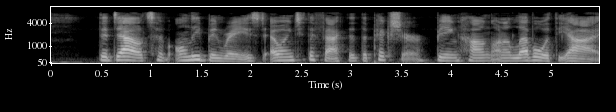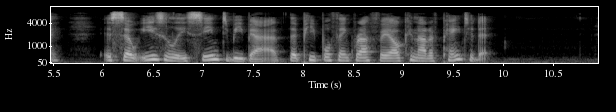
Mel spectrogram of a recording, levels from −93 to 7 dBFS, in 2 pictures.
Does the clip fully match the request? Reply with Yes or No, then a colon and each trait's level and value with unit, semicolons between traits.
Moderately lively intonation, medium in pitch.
Yes: average, 4.2 semitones; medium, 180 Hz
